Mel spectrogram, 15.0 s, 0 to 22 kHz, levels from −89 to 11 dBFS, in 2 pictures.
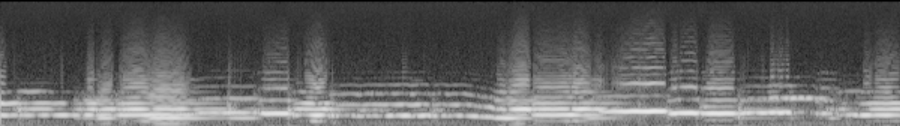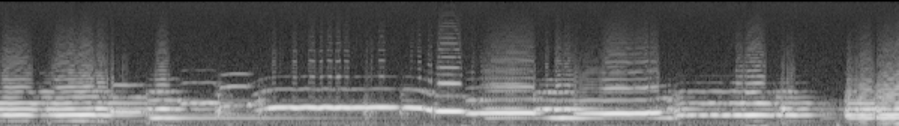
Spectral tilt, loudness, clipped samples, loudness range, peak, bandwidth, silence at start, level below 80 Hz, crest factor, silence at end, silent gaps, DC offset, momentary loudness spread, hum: -7.5 dB/octave; -7 LUFS; 0.4%; 2 LU; 0 dBFS; 10.5 kHz; 0 s; -40 dBFS; 6 dB; 0 s; none; under 0.1%; 9 LU; none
